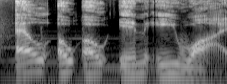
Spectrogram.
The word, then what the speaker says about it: Looney: L O O N E Y Looney. But since the man insisted that it rhymes with Bologoney, then we'll say it rhymes with baloney.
